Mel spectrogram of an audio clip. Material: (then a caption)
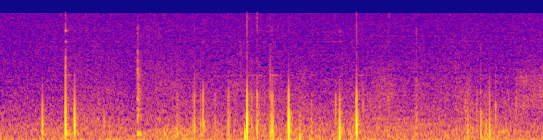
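Glass. Long red nails tap and scratch a hollow, empty clear glass Christmas bauble with white painted swirls, held in both hands. A quiet series of short, dry clicky taps with faint scratching comes over a low, soft rumble, each tap dying away almost at once.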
